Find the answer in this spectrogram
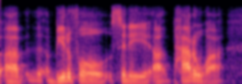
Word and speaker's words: Padova: a beautiful city uh Padawa which is closer Padova I think they say in Italian it's closer to to Venice.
